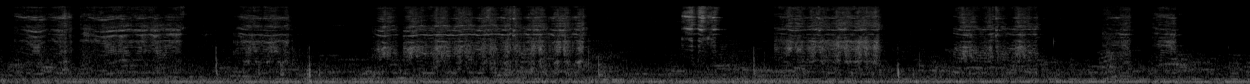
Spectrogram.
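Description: Acrylic nail extensions being filed: rasping strokes in bursts of about one to two seconds with short pauses between, over a low steady hum.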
